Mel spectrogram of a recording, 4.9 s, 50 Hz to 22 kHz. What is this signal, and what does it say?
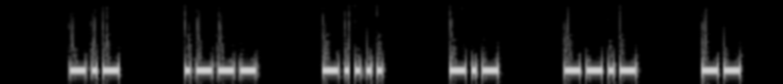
Morse code, heard as a keyed tone, about 36 wpm, spaced as for 16 wpm, 700 Hz. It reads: KJ6KQM
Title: USA Call Signs - 4x Character Spacing - 35wpm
